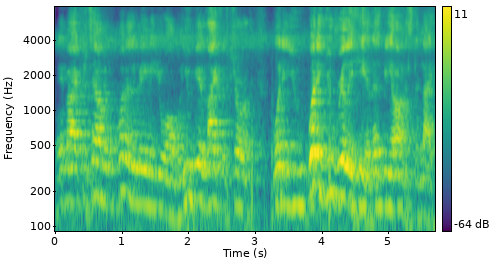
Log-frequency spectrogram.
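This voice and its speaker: Talking fast in a fairly high, dark-toned voice, a pastor from New York City hosts a casual church workshop where he stumbles over many ums and keeps quizzing the audience, who call back. The sound comes from far away in an echoey hall, with slight background noise.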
